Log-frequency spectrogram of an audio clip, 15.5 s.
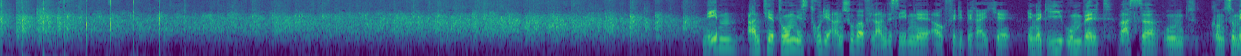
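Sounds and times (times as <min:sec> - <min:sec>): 
audience applause: 0:00.0 - 0:08.8
speech: 0:08.8 - 0:15.5.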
